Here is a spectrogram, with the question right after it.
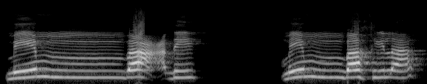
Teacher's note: nun sukun ketemu ba itu engko mingkem rodo suwe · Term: iqlab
